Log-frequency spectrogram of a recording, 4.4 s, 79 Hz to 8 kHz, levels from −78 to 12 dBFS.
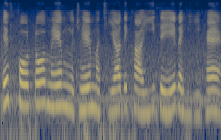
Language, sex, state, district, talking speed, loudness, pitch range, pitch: Hindi, female, Madhya Pradesh, Katni, 120 wpm, -17 LUFS, 210-245 Hz, 220 Hz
